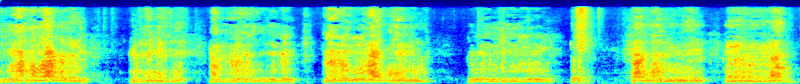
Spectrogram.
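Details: Grumbling Siberian Husky giving repeated throaty, growl-like moans about a second long with short gaps, plus one brief sharp burst, possibly a sneeze, just before the six-second mark.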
